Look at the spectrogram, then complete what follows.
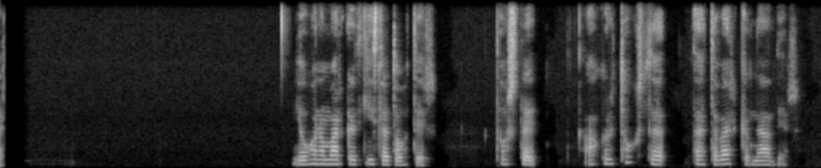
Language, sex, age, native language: Icelandic, female, 40-49, Icelandic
